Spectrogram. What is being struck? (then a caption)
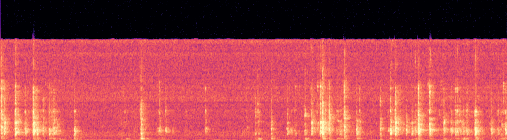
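Plastic mechanical keyboard. Fingertips type on a compact white mechanical keyboard with plastic keycaps, producing crisp, bright clicks in irregular bursts. A brief lull falls near the middle before the typing picks up again faster. A faint low hum sits under the quick, dry keystrokes.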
